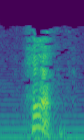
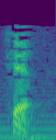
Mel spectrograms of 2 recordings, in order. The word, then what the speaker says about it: Heth: Heth. All right. Now, there's a different pronunciation for this in modern Hebrew. Cheth. Cheth. C-H. All right. Instead of Heth.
